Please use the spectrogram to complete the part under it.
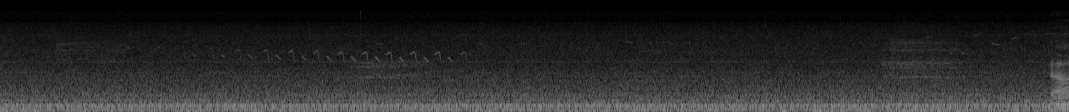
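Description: A sheep bleats in short repeated calls over a steady engine drone in a farming video game, the animal sounding small and somewhat distant behind the constant machine hum.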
